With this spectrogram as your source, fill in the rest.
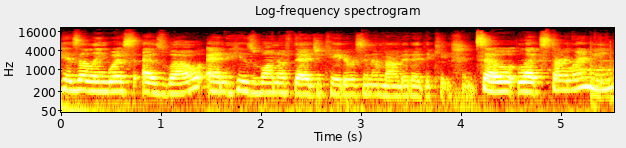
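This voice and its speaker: A woman talks at a fairly quick pace with hardly any pauses, her voice medium-pitched with ordinary pitch variation. Music plays in the background. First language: not English. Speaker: language educator. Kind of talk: casual chat.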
